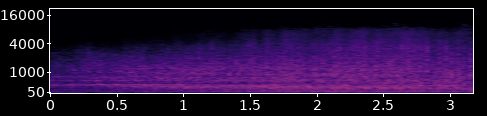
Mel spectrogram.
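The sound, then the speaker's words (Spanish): A helicopter lands on a helipad, its rotor thudding in a steady, fast rhythm over a loud, continuous engine whine that holds strong throughout. “Un helicóptero aterriza en un helipuerto.”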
